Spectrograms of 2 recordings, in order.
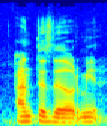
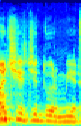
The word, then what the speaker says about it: Antes de Dormir: Because the last song in your set is Antes de Dormir. That's it. Did I pronounce that right? You pronounce it in Spanish, but that's close enough. Well, Antes de dormir.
